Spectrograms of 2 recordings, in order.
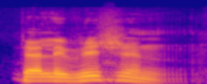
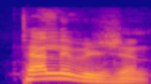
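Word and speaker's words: television: இருக்கும் இல்லையா அந்த பழம் டெலிவிஷன் டெலிவிஷன் சரியா அல்லது டெலிவிஷன் அந்த முதல் சிலபலையும் ஸ்ட்ரெஸ் பண்ணலாம். அந்த வி அப்படிங்கிறதும் சில பேர் ஸ்ட்ரெஸ் பண்ணி உச்சரிக்கிறாங்க அடுத்தது டிரான்ஸ்போர்டேஷன் டிரான்ஸ்போர்டேஷன் அப்படின்னா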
